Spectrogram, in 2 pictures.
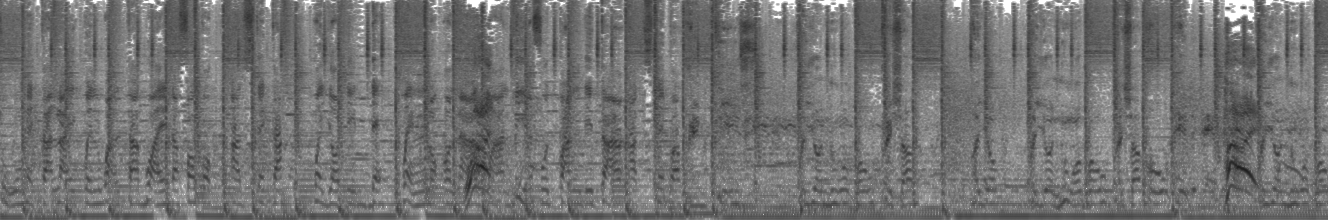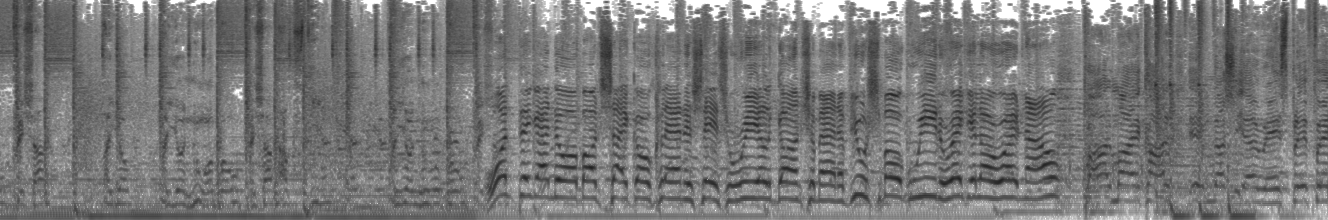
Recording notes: LIVE AT HENNESSY FRIDAYS AT BLVD IN NYC.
